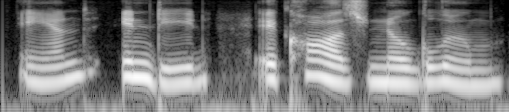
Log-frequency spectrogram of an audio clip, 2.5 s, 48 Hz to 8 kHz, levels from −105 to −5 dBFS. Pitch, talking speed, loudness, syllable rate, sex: 200 Hz, 140 wpm, -18 LUFS, 3.9 syllables/s, female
